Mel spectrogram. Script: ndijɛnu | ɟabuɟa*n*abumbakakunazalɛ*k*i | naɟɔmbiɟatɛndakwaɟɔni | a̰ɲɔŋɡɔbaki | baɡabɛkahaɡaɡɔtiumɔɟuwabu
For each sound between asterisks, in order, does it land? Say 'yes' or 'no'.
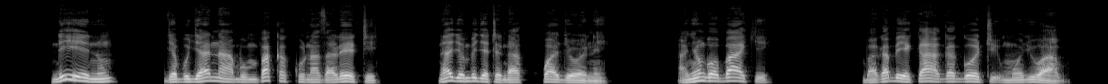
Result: yes, no

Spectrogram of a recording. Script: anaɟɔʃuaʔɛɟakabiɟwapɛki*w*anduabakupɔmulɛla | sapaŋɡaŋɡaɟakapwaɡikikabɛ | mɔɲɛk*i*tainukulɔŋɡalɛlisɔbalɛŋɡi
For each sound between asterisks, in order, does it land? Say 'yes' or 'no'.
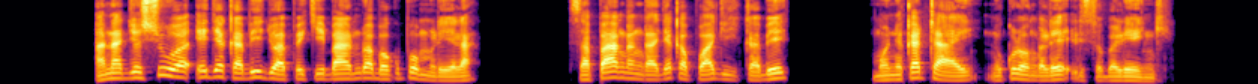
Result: no, no

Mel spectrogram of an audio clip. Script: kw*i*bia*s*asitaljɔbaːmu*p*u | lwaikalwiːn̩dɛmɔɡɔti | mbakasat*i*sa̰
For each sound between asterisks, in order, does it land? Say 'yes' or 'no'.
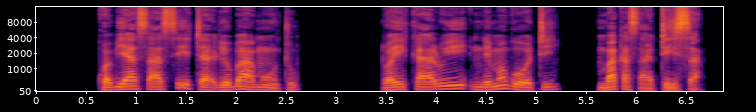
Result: no, yes, no, yes

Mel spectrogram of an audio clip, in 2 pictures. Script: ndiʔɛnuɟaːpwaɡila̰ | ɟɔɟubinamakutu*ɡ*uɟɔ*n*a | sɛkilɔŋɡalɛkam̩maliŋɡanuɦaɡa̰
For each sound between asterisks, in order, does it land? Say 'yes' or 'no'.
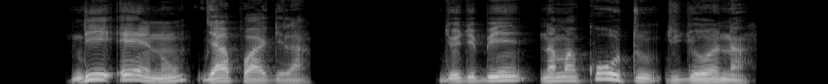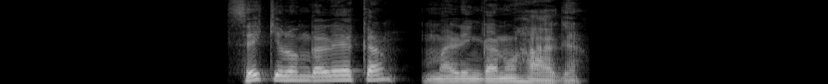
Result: no, yes

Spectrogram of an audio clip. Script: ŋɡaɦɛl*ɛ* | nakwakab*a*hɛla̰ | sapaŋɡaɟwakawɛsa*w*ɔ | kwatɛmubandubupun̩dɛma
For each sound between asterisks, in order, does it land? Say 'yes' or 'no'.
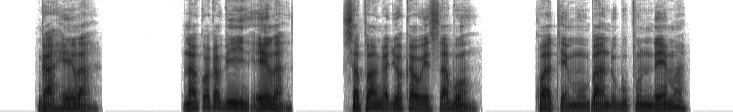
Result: no, no, no

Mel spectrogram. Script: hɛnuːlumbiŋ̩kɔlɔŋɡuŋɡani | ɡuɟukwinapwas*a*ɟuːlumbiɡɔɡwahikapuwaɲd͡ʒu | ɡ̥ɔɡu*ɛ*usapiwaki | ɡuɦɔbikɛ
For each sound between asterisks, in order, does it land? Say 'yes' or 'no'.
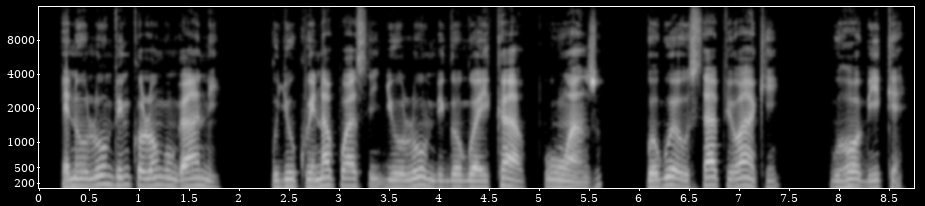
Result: no, yes

